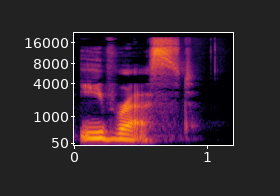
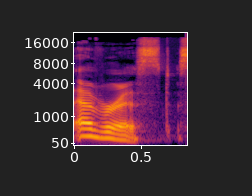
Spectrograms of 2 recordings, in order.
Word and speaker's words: Everest: His name was Sir George Everest. Not Everest. So we've been pronouncing his name wrong this entire time.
